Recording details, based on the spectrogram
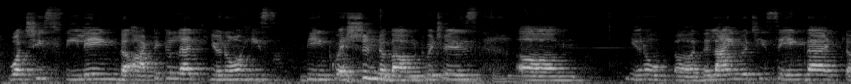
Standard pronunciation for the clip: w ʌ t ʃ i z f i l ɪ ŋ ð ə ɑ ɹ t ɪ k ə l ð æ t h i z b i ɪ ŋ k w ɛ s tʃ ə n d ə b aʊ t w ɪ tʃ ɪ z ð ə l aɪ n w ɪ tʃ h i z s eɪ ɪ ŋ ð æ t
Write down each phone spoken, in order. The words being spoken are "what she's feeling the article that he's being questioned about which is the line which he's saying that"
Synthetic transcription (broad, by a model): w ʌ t ʃ i z f i l ɪ ŋ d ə ɑ ɹ t ɪ k ə l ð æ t h i z b i ɪ ŋ k w ɛ s tʃ ə n d ə b aʊ t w ɪ tʃ ɪ z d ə l aɪ n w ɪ tʃ h i z s eɪ ɪ ŋ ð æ t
